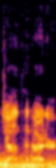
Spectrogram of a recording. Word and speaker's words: Jonathan Harder: same one all right Jonathan harder what is your YouTube channel my youtube channel is jonathan harder just out sounds it's spelt jo hn a tha in and then harder like it sounds harder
